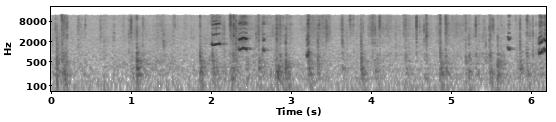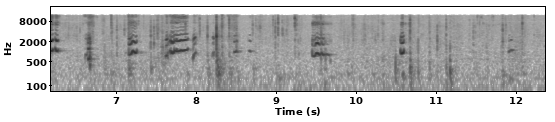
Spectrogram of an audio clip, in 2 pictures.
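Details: Litter of four-week-old Maltese Shih Tzu cross puppies; short high whimpers and squeaks, some rising and wavering, scattered through the recording among constant scratching, shuffling and pattering of small paws.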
